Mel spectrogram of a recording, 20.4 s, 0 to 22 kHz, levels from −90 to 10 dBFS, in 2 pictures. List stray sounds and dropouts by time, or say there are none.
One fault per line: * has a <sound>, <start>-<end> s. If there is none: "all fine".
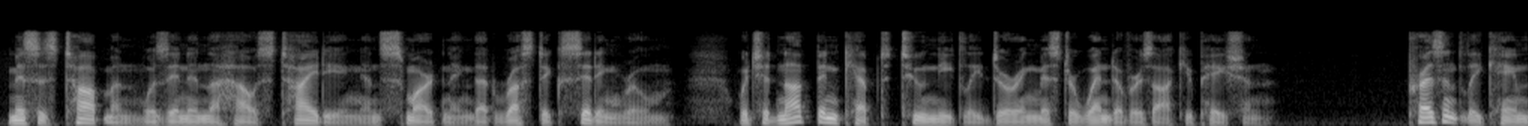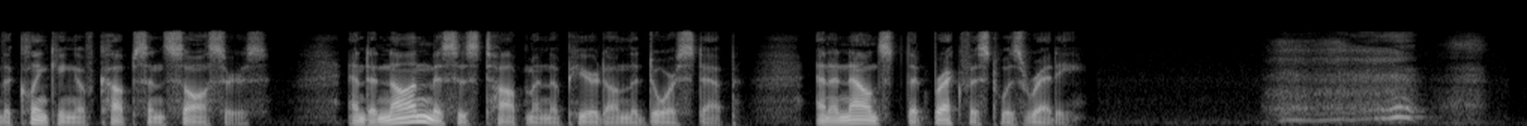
* has a breath, 18.6-20.1 s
